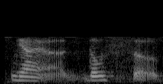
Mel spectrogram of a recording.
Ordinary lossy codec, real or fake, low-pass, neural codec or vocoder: Opus, 16 kbps; real; 3.6 kHz; none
